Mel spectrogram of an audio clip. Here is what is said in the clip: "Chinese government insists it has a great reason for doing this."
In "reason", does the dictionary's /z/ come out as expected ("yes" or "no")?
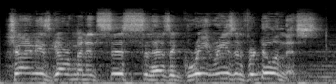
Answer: yes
